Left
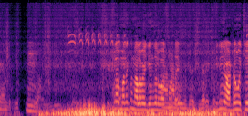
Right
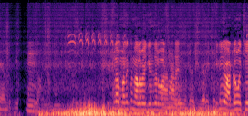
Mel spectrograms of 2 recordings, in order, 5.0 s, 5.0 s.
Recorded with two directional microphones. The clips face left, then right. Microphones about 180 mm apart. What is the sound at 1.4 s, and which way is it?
Speech, 45° left (ahead or behind).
